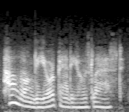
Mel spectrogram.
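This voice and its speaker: A woman's voice: very deep voice, moderate pace, very noisy. A woman delivering scripted narration for a 1970s radio commercial. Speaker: commercial announcer. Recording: dull old radio ad, loud music.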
